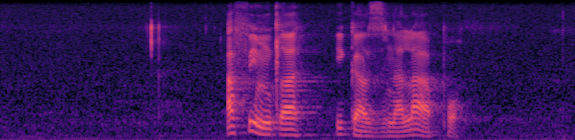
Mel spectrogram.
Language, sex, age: Xhosa, male, 31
